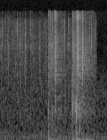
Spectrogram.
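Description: Footsteps scuff softly on the ground.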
